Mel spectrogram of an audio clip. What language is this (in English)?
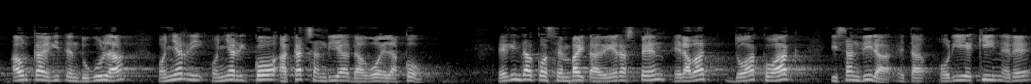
Basque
